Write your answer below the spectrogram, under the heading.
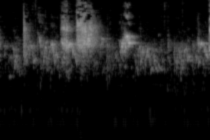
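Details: Budgie chicks in their nest: short bursts of buzzy, scratchy squeaks, loudest near the middle, over a low steady hum.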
